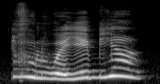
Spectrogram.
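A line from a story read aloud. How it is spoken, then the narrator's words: Laughing. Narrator (French): répondit-elle en riant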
